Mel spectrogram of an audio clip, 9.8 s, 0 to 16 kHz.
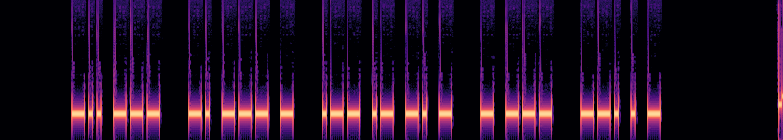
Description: Morse code, heard as a keyed tone, about 24 wpm, 700 Hz. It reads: DO NOT WANT TO GET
